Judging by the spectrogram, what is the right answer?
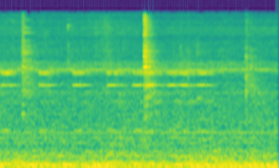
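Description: Operating-theatre background: a steady low hum with short, high electronic beeps from the theatre equipment repeating at two pitches, and a few sharp clicks of surgical instruments, the loudest about two seconds in.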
